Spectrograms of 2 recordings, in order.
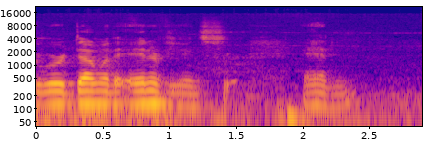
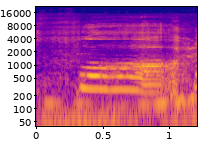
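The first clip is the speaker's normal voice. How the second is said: high pained squeal after the punch; pained yelp; 12 semitones higher than usual. Retold or imitated. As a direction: squeak it out high, like it still stings. Man hit hard in the arm.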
